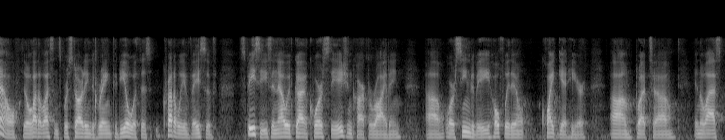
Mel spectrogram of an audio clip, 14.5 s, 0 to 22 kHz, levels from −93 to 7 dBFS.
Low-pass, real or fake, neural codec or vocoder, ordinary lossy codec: 7.2 kHz; fake; codec, 24 kHz, 0.9 kbps, WavTokenizer, small release; AAC, 48 kbps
